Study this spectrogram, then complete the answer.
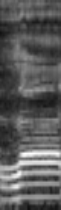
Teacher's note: یہ جو زال ہے یہ بالکل سا کی طرح ہے، اس کو ادا کرتے وقت زبان اوپر کے دانتوں سے ٹچ ہو جاتی ہے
